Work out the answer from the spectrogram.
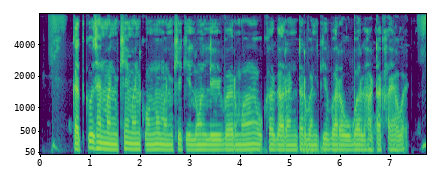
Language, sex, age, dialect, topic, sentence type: Chhattisgarhi, male, 18-24, Western/Budati/Khatahi, banking, statement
